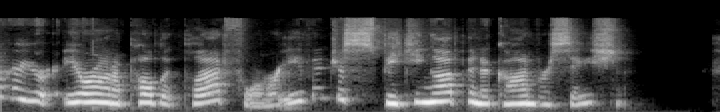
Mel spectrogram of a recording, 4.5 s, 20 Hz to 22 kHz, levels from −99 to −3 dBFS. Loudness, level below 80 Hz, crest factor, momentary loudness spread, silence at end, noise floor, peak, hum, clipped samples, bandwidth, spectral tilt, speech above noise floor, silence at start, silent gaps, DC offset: -19 LUFS; -74 dBFS; 14 dB; 12 LU; 0.6 s; -74 dBFS; -6 dBFS; none; under 0.1%; 12.5 kHz; -3.5 dB/octave; 56 dB; 0 s; none; under 0.1%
